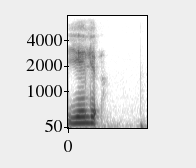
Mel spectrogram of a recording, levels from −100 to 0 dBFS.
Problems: background sounds at intervals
